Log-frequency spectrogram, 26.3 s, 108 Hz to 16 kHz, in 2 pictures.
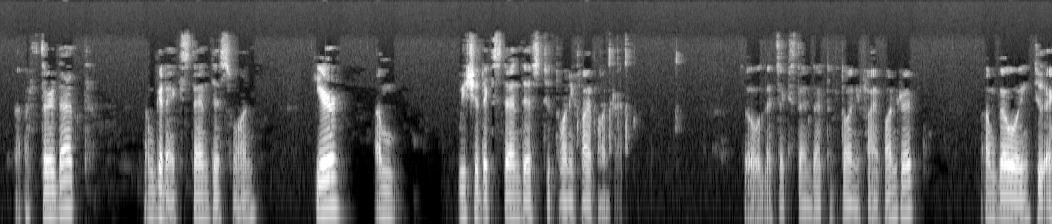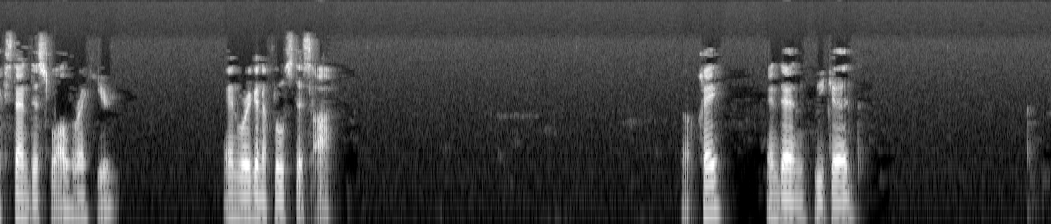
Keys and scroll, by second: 8.1-8.8 typing, 8.8 Escape, 12.6 Escape, 13.0 Escape, 17.3 Escape, 20.4 Escape.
